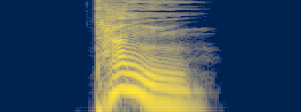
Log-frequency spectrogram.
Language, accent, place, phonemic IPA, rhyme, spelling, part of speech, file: German, Germany, Berlin, /taŋ/, -aŋ, Tang, noun, De-Tang.ogg
- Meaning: seaweed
